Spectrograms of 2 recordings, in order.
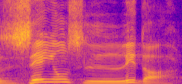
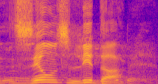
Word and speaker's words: Zions-Lieder: O primeiro inário dos adventistas no Brasil é o Zeons-Lieder. Essa pronúncia, eu procurei lá, Zeons-Lieder, porque é um inário alemão.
